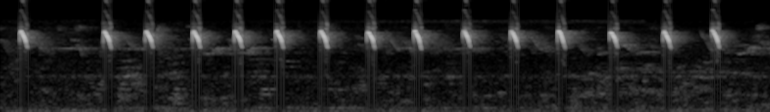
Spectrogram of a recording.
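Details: Lure recording of a brown-throated sunbird (kolibri kelapa): a clean run of piercing high notes, each dropping quickly in pitch, spaced roughly half a second apart with brief pauses, over near silence.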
